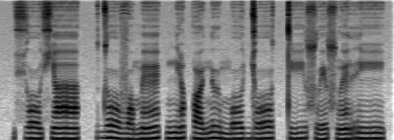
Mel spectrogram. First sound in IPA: ç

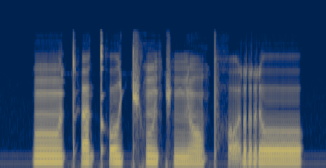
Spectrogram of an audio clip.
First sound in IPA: õː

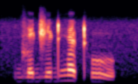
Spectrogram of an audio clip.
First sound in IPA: d͡z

